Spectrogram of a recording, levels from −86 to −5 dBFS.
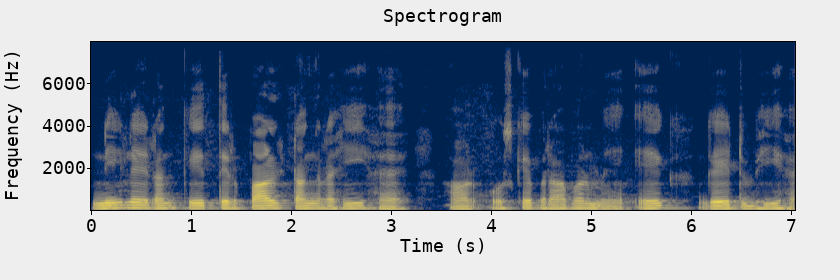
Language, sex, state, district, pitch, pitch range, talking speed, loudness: Hindi, male, Uttarakhand, Tehri Garhwal, 110 Hz, 105-115 Hz, 130 wpm, -21 LUFS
